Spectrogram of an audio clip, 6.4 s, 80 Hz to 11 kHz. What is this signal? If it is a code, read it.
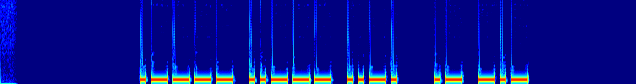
Morse code, heard as a keyed tone, about 22 wpm, 700 Hz. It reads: 12F AK
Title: Field Day Exchanges Encore - 22wpm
